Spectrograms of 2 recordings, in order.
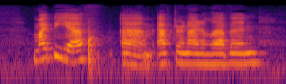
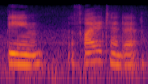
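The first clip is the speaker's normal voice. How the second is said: ordinary talk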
